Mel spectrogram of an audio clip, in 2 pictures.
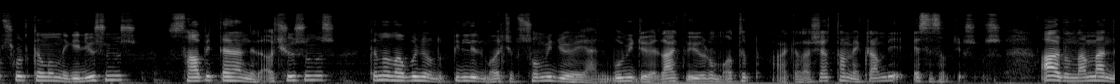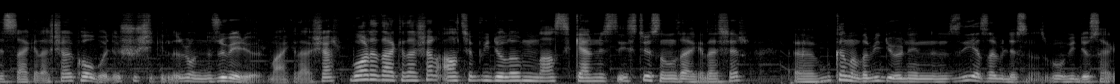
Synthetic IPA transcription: apsfuɾt̪̚kʰanalˠɯnaɟe̞lʲijo̞sunuz̥ | saːbit̪̚d̪e̞nænlʲe̞̰ɾḭʔa̰t͡ʃʰɯjo̞sunuz̥ | kʰanaabulʲˠiolˠup̚bilʲːiɾimḭat͡ʃʰɯpso̞nvid̪ejo̞jaja̰ːnḭbuvid̪jo̞jɛ̰lʲˠajcvɛ̰jo̞ɾuma̰t̪ʰɯpa̰ɾkʰad̪a̰ʃlˠaɾt̪ʰamecɾanbiesɛsa̰t̪ʰɯjo̞su̥nuz̥ | aɾd̪ɯnd̪anbænd̪esizaɾkʰad̪a̰ʃlˠaɾkʰo̞lˠbo̞jlˠa̰ʃuʃe̞cʰilʲd̪ʲḛɾoninyzyve̞ɾḭjo̞̰ɾuma̰ɾkʰad̪a̰ʃlˠaɾ̥buaɾad̪aːɾkʰad̪aʃlˠaɾa̰lˠt̪t͡ʃʰapvid̪ejo̞lˠaɾɯmd̪aːsɟælʲmesiniist̪ʰijo̞sanɯzaɾkʰa̰d̪aʃlˠaɾ̥ | ɛːbukanalˠd̪avid̪ejonʲeɾinimizijazabilʲiɾsinḭzbuvid̪ejo̞sa̰ɾ

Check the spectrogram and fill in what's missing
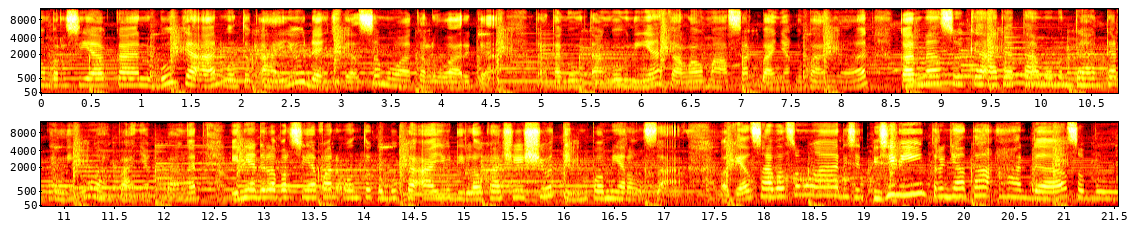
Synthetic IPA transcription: əmpərsiap̚kanbukaʔanunt̪ʊkajudand͡ʒuɡasəmuakəluarɡa̰ | t̪a̰t̪aŋɡʊŋt̪aŋɡʊŋnijakalawmasak̚baɲak̚baŋət̪̚ | kaɾənasuɡaadat̪amuməndadak̚inilahbaɲak̚baŋət̪̚ | iniadalahpərsiapanunt̪ʊk̚ːəbukaʔajudilokasiʃut̪iŋpomiɛɾsa̰ | okelsabasəmuadisidisinit̪ərɲat̪aʔːdasəbu

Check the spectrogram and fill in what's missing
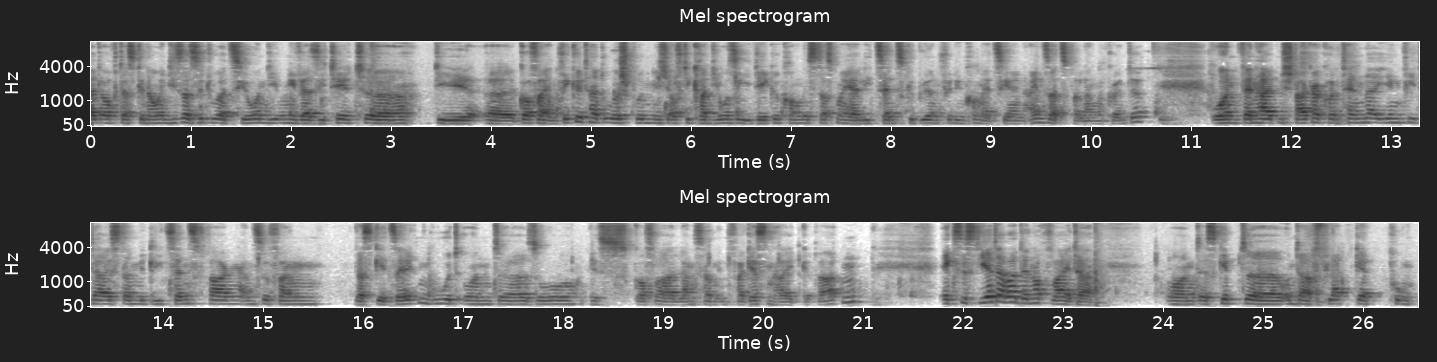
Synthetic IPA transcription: haltaʊxd̥asɡ̥ənaʊɪndiːzɐzituat͡sjoːndiːunivɛɐzitʰɛːtɛː | d̥iːɛːɡɔfaɛntv̥ɪkl̩thatʔuːɐʃpʁ̥ʏŋlɪçaʊfd̥iːɡʁandjoːzəideːɡəkʰɔmənɪstd̥asmanjaːlit͡sɛnt͡sɡ̥əbyːʁ̞ənfyːɐdeːnkʰɔmɛɐt͡sjɛlənʔa̰ɪnzat͡sfɛɐlaŋənkʰœntəʔʊntv̥ɛnɦaltn̩ʃtaɐkɐkʰɔntʰɛndɐʔɪɐɡŋ̩tv̥iːdaːɪst̚d̥anmɪtlit͡sɛnt͡sfʁ̥aːɡŋ̩ʔant͡sufaŋən | d̥asɡ̥eːtz̥ɛltn̩ɡuːtʊntɛːzoːɪstɡ̥ɔfɐlaŋzaːmɪnfɛɐɡɛsn̩haɪt̚ɡ̥əʁaːtn̩ | ʔɛksɪstʰiːɐtʔaːbɐdɛnɔχv̥aɪtɐ | ʔʊntɛsɡ̥iːp̚tʔɛːʔʊntɐflat̚ɡ̥ɛp̚ʰːʊŋkt

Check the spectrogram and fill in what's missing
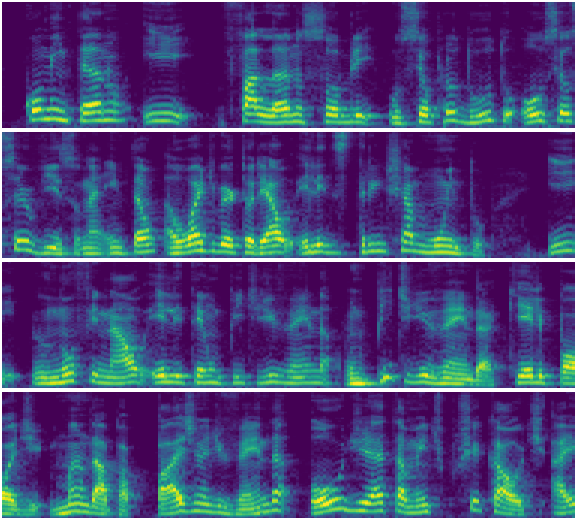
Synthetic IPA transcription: kõmẽnt̪ɐ̃nd̪ʊɪ | falɐ̃nd̪ʊsobɾɪʊsewpɾod̪ut̪ʊʔowsewseɾvisʊnɛʔḛ̃nt̪ɐ̃w̃ʊad͡ʒiveɾt̪oɾiawʔelɪd͡ʒɪst̪ɾĩʃɐmũj̃t̪ʊ | ɪnʊfinawʔelɪt̪ẽj̃ũpit͡ʃɪd͡ʒɪvẽnd̪ɐũpit͡ʃɪd͡ʒɪvẽnd̪ɐ̰kɪelɪpɔd͡ʒɪmɐ̃nd̪aɾpɾɐ̰paʒinɐd͡ʒɪvẽnd̪ɐowd͡ʒiɾɛt̪ɐmẽnt͡ʃɪ̥pɾʊʃɛkawt͡ʃɪ̥a̰i

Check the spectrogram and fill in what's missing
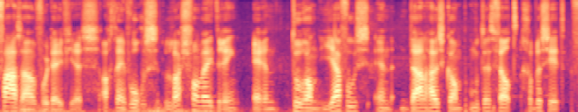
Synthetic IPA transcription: aːzaːnvʊːɹdejviɛ̰sɑ̰χtərejnvɔlˠχənslɑɹsfɑnʋejtrɪŋɛrənturɑnjaːvusɛndaːnɦœɥskɑmpmutɦətfɛ̰lˠtχəbləsɪːɹt

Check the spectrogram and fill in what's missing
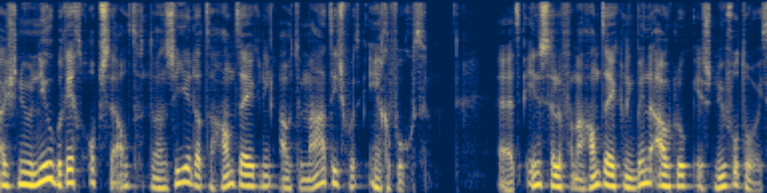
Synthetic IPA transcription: ɑlˠs̬jənyəniwbərɪχtɔpstɛ̰lˠtd̥ɑnzijədɑt̚dəɦɑntejkənɪŋɑwtomaːtisʋɔɹtɪnχəvuχt | ətɪ̰nstɛləvɑnənɦɑntejkənɪŋbɪndəʔʌwtlukɪsnyvɔlˠtoːjt

